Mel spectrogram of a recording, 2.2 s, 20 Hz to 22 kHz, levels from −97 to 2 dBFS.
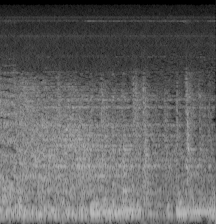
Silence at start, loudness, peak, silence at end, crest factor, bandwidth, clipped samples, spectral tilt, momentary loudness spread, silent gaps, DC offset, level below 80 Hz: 0 s; -27 LUFS; -14 dBFS; 0 s; 14 dB; over 20 kHz; under 0.1%; -4.5 dB/octave; 4 LU; none; under 0.1%; -56 dBFS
